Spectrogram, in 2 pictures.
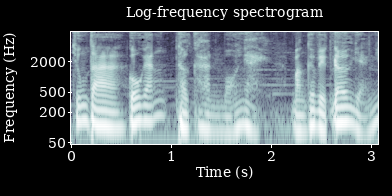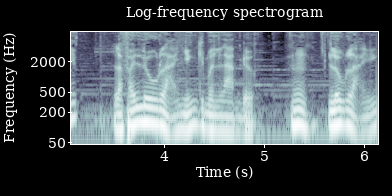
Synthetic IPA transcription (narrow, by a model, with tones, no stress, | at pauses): t͡ɕʊ˨˦ŋ͡mt̪aː˧ko˨˦ɣa˨˦ŋt̪ʰə˨˩t̚ha˨˩jŋ̟mo̰˧˥jŋa˨˩j | ɓa˨˩ŋkaː˨˦jvi˨˩ək̚ɗəː˧nza̰ː˧˨nɲə˦˥t̚laː˨˩faː˧˩jlu˧la̰ː˧˨jɲɨ̰˧˥ŋki˧mï˨˩ŋ̟laː˨˩mɗɨ˨˩ək̚ | hlu˧la̰ː˧˨jɲɨ̰˧˥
